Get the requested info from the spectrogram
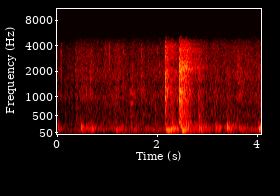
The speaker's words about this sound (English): Here we are. I'll get the door.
